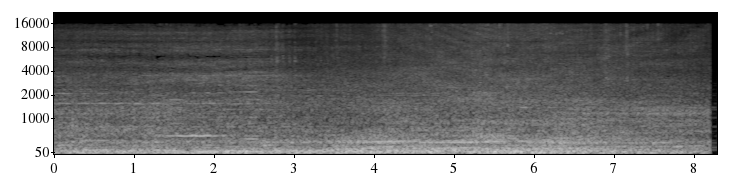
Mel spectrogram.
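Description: Road traffic at a busy city intersection: cars and a bus driving past, giving a steady, loud rumble of engines and tyres.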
